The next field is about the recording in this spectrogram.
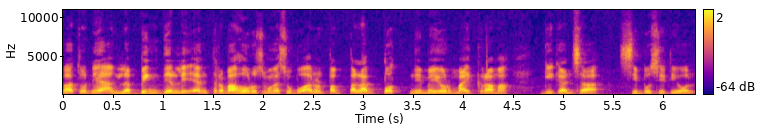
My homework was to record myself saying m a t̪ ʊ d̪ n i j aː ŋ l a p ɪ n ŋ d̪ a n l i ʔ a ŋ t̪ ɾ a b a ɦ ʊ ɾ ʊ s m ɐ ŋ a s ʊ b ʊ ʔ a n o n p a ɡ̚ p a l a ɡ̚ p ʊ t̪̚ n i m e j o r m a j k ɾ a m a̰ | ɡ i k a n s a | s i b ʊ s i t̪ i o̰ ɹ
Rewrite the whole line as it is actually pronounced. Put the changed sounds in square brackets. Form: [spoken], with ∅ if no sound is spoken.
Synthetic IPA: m a t̪ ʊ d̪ n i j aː ŋ l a [b] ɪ [∅] ŋ d̪ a n l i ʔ a ŋ t̪ ɾ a b a ɦ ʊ ɾ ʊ s m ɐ ŋ a s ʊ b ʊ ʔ a n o n p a ɡ̚ p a l a ɡ̚ p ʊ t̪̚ n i m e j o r m a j k ɾ a m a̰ | ɡ i k a n s a | s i b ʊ s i t̪ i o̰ [l]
